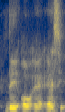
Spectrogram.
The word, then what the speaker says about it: does: A pronúncia mais comum para esse D-O-E-S é does. A pronúncia mais comum. Não quer dizer que outras estejam erradas, mas geralmente se fala does, como se fosse um tá certo?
